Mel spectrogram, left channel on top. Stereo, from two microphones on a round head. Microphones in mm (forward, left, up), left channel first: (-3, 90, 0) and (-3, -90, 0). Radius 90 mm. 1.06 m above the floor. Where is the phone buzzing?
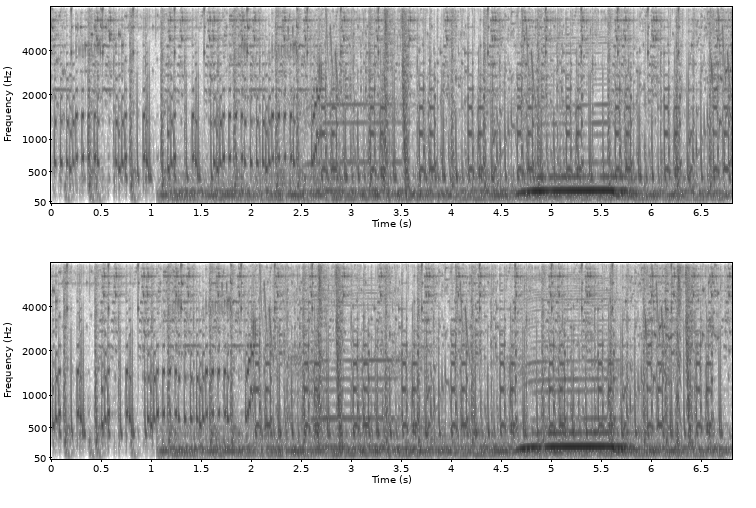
60° right (ahead or behind), 1.9 m.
